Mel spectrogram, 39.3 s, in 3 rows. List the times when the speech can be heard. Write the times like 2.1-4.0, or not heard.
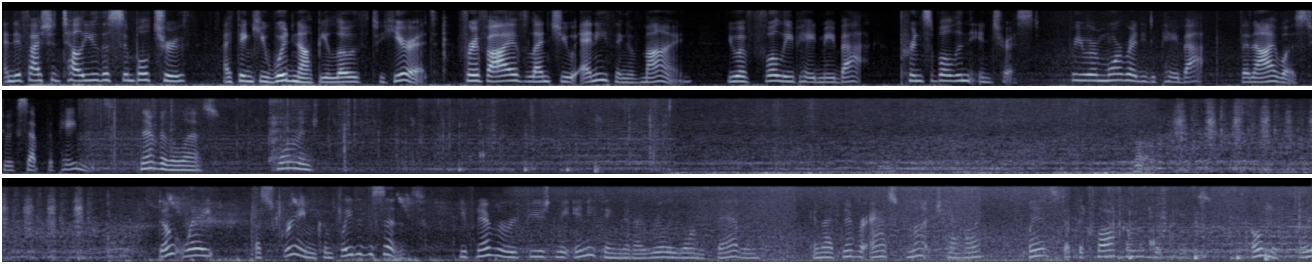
0.0-15.2, 15.8-16.2, 27.3-39.2.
